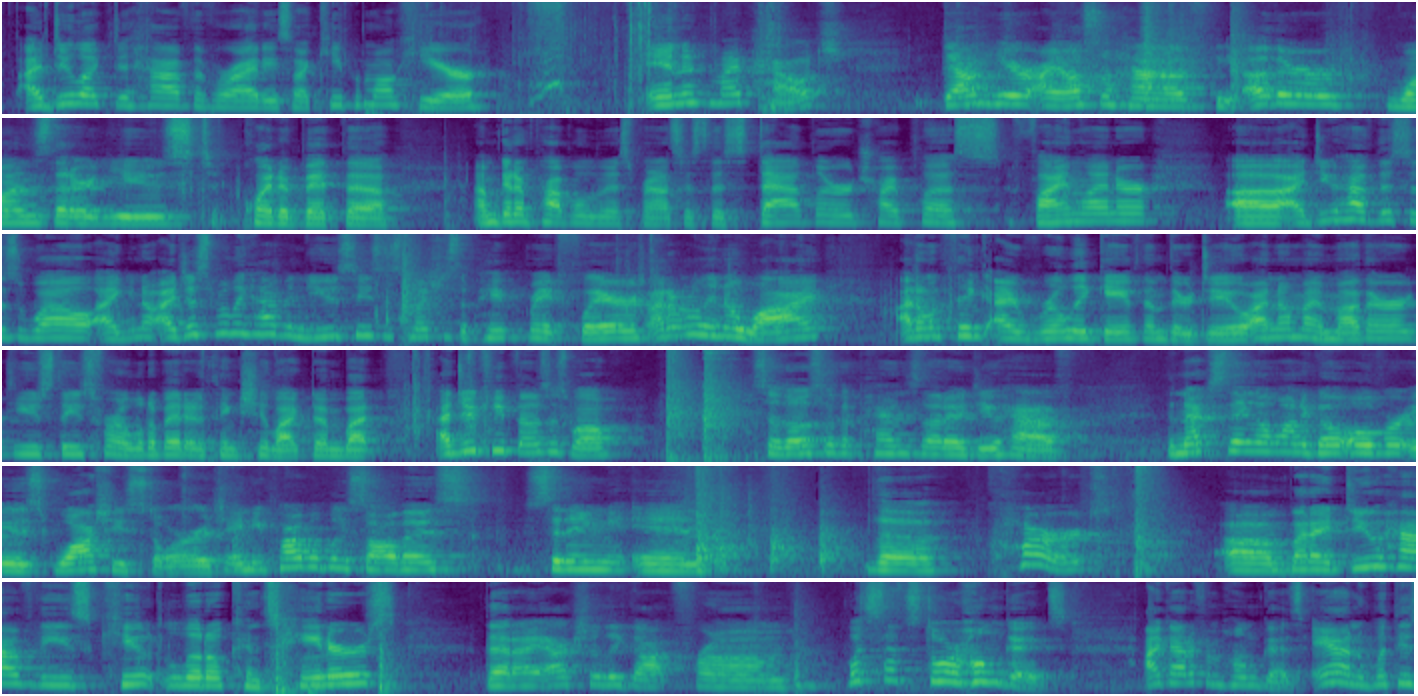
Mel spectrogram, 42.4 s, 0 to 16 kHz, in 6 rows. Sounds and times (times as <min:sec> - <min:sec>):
Speech: 0:00.1 - 0:02.5, 0:03.2 - 0:24.4, 0:25.0 - 0:32.0, 0:32.6 - 0:42.4.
